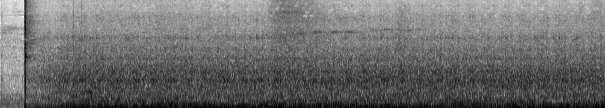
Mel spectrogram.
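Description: A switch clicks on, then the small electric motor of a miniature concrete mixer runs steadily, turning its drum with wet cement mix inside, a steady hum with a whirring rattle over it.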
